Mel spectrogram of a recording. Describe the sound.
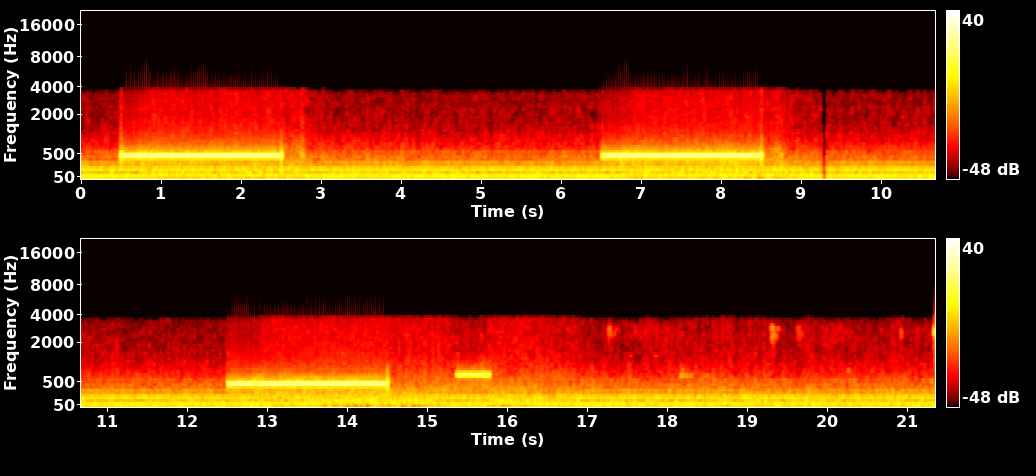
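Telephone tones sound during a call transfer: three long, steady mid-pitched tones separated by pauses, then a short higher beep, all over a faint constant hum.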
